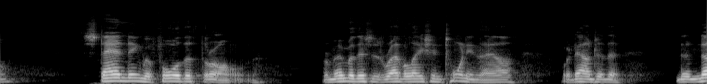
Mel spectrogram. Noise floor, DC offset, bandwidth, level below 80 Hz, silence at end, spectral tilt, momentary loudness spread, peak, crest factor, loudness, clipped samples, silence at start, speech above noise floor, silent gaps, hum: -67 dBFS; under 0.1%; 9.2 kHz; -60 dBFS; 0 s; -8.5 dB/octave; 17 LU; -4 dBFS; 18 dB; -21 LUFS; under 0.1%; 0 s; 47 dB; none; none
